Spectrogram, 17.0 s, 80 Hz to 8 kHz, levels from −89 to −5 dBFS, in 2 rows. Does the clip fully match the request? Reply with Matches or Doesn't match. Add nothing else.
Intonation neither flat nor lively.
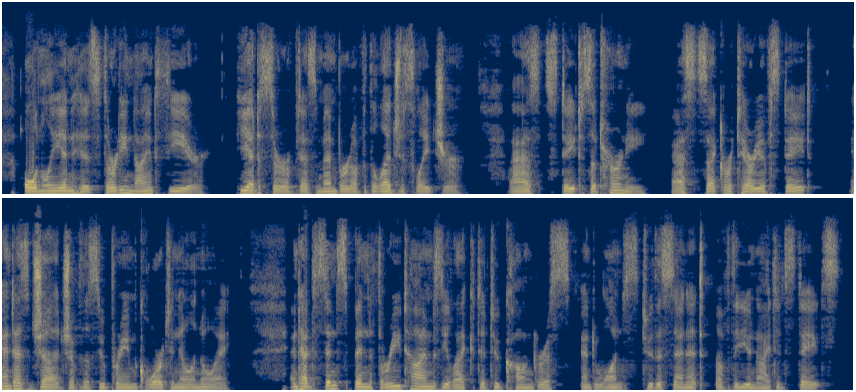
Doesn't match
